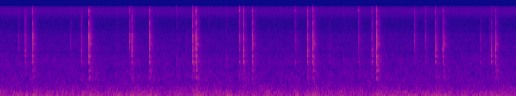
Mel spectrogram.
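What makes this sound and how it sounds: One hand slowly taps a capsule-shaped glass perfume bottle, with clear glass ends and a silver middle band, resting on a dark surface, using fingertips and nails. Short, bright, clicky taps sound at an unhurried, uneven pace. Each tap dies away almost instantly over a faint, steady low background hiss.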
